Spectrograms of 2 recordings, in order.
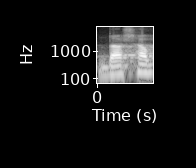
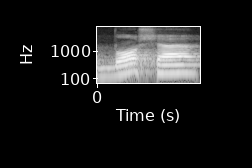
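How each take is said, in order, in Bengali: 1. প্রথম ব্যঞ্জনটি হালকা ও পাতলা। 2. প্রথম ব্যঞ্জনটি ভারী ও মোটা। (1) "দাসা পড়া যাবে না" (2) "মোটা করে পড়তে হয়"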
